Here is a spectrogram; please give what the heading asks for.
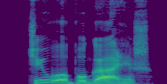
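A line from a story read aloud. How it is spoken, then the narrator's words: Grumbling. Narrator (Russian): проворчал император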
